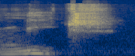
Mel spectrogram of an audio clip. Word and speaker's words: niche: never had a niche Niche Niche which one is it y'all I like meech Niche Mitch it's niche yeah niches well I mean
